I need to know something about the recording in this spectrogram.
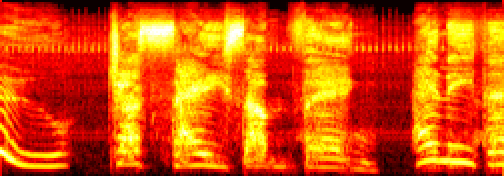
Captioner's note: camera whirring; whispering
